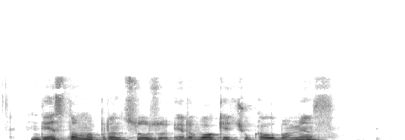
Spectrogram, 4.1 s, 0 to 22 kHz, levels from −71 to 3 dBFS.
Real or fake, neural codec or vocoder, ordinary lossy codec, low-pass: real; none; MP3, 96 kbps; 9.9 kHz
